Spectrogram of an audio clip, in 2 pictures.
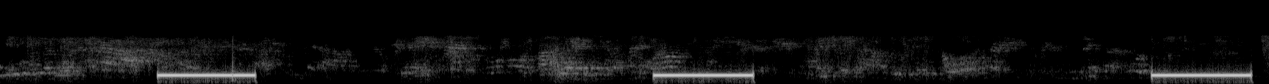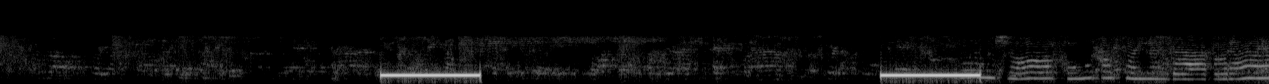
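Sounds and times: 
faint voices talking: 0:00.0 - 0:25.3
telephone ringing tone of an outgoing call: 0:01.6 - 0:02.6, 0:06.6 - 0:07.6, 0:11.5 - 0:12.6, 0:16.5 - 0:17.5, 0:21.5 - 0:22.6.

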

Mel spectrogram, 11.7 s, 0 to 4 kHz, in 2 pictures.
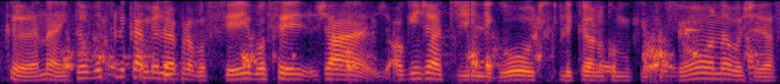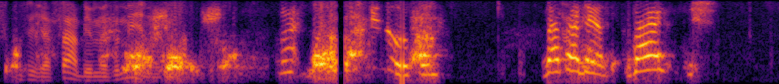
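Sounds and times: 
speech: 0:00.0 - 0:09.2, 0:09.9 - 0:11.3
several dogs barking and yipping: 0:00.4 - 0:09.2.

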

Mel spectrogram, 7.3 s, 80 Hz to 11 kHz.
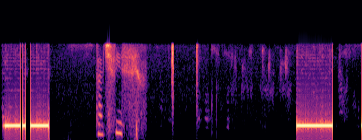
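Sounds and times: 
telephone busy tone after a call is hung up: 0:00.1 - 0:01.0, 0:06.0 - 0:07.2
speech: 0:02.0 - 0:02.8.

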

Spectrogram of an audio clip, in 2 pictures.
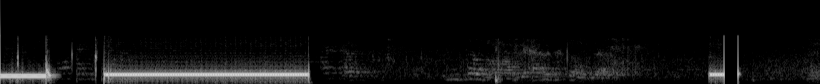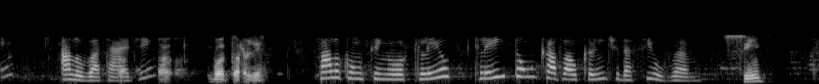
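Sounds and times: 
telephone line tone while a bank call is transferred: 0:00.0 - 0:03.1
speech: 0:08.9 - 0:16.0.

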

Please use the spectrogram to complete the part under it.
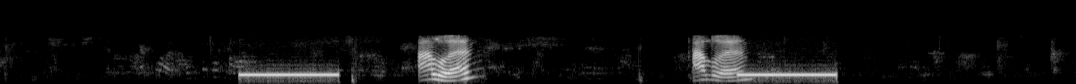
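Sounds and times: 
telephone ringback tone on an outgoing call: 0:02.4 - 0:03.4, 0:07.4 - 0:08.4
speech: 0:04.2 - 0:04.8, 0:07.0 - 0:07.6.

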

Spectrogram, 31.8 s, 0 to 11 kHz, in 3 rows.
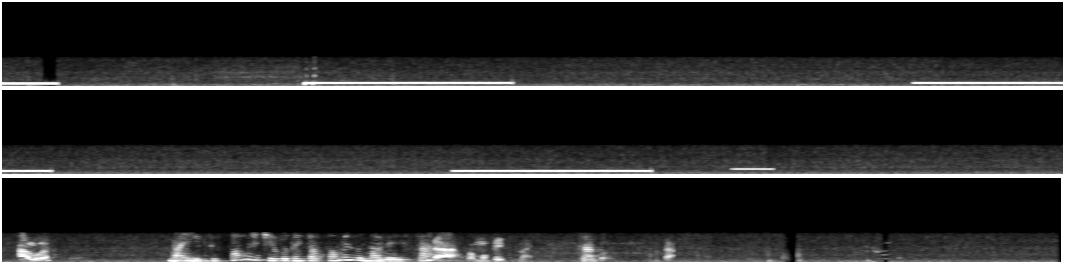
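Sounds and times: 
low telephone line beeps during a call transfer: 0:00.0 - 0:00.6, 0:03.1 - 0:05.2, 0:09.2 - 0:11.2, 0:15.2 - 0:17.2, 0:18.0 - 0:18.4
speech: 0:21.5 - 0:21.8, 0:23.0 - 0:28.1.

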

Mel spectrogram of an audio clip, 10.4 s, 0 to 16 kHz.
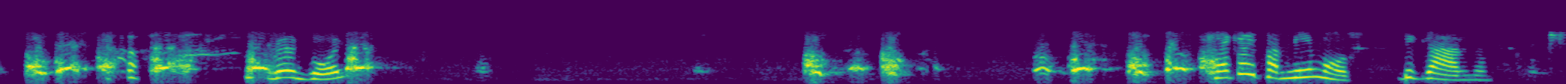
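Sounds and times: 
dog barking: 0:00.1 - 0:03.3, 0:04.6 - 0:08.2
speech: 0:00.8 - 0:02.4, 0:08.1 - 0:10.0.

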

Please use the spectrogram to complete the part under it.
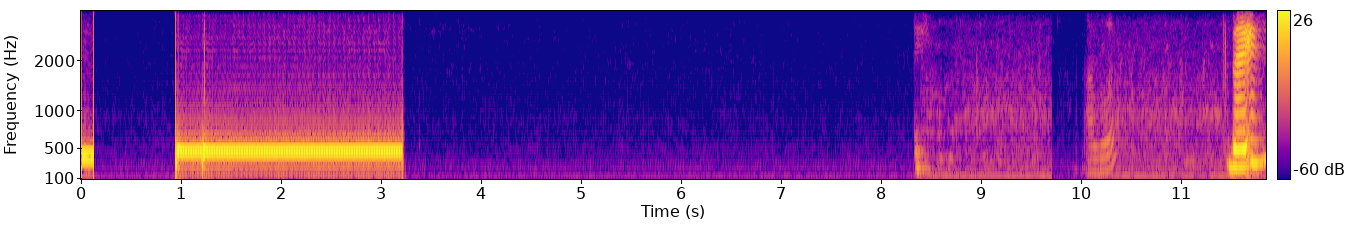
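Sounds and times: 
telephone beep during a call transfer: 0:01.0 - 0:03.2
short faint noise: 0:03.2 - 0:11.8
speech: 0:11.5 - 0:11.8.

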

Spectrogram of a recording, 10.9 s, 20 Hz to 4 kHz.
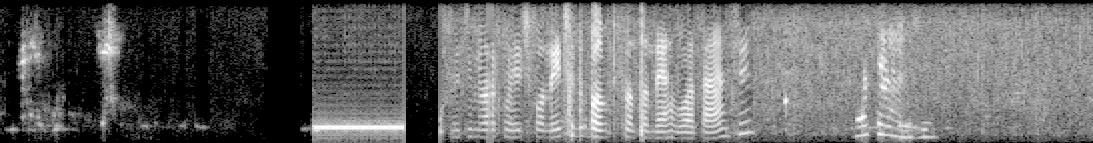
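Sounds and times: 
telephone dial tone while placing a call: 0:03.2 - 0:04.1
speech: 0:04.7 - 0:07.7, 0:08.5 - 0:09.5.

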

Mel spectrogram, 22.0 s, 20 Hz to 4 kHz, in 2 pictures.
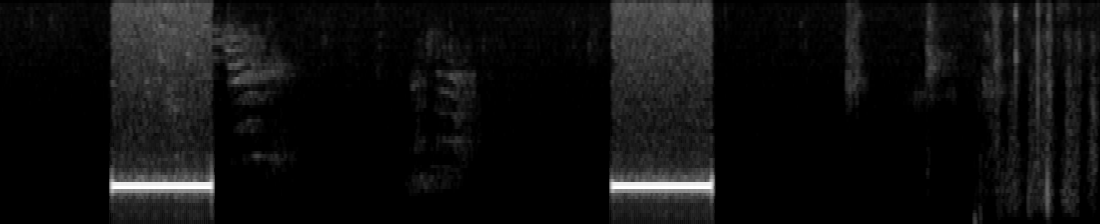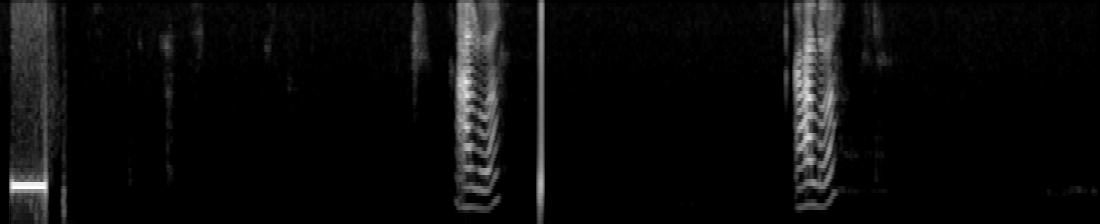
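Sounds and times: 
telephone ringback tone while a call is being placed: 0:01.2 - 0:02.2, 0:06.2 - 0:07.2, 0:11.2 - 0:11.5
speech: 0:15.6 - 0:16.1, 0:19.0 - 0:19.5.

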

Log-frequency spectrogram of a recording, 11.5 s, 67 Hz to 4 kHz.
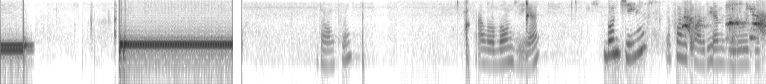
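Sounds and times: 
telephone line tones during a call transfer: 0:00.0 - 0:00.5, 0:01.8 - 0:03.5
speech: 0:05.0 - 0:05.6, 0:07.0 - 0:08.2, 0:09.0 - 0:11.4.

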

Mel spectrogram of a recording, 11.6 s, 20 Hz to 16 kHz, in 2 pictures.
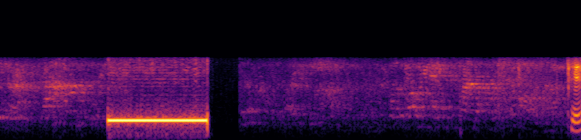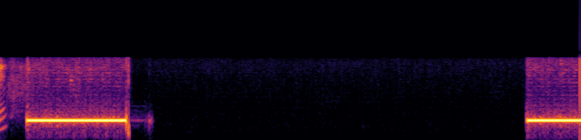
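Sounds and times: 
telephone call tone while dialing a client: 0:01.1 - 0:02.1, 0:06.1 - 0:07.2, 0:11.1 - 0:11.6
speech: 0:05.7 - 0:06.1.

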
